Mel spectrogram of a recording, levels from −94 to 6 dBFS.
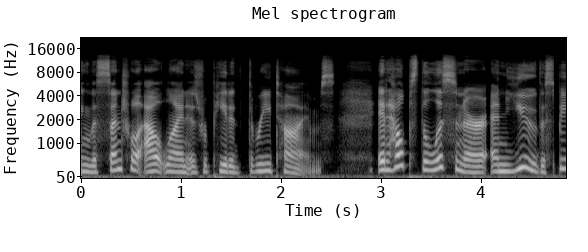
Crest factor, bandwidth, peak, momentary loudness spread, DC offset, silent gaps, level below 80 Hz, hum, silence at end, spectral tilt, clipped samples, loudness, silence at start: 20 dB; 13.5 kHz; -6 dBFS; 10 LU; under 0.1%; none; -52 dBFS; none; 0 s; -4.5 dB/octave; under 0.1%; -26 LUFS; 0 s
